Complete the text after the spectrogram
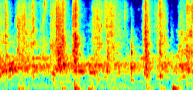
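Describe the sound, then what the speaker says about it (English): Trading cards being shuffled and mixed during a live group card break, a run of quick papery riffles and flicks close by, with talk running over them. "Mix them up, shuffle up"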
